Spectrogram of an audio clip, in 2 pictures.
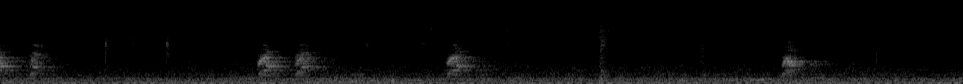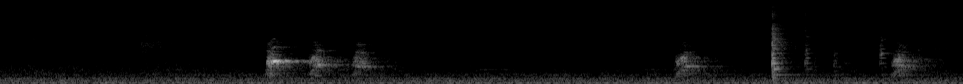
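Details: Barking dog, single and double barks every few seconds, the loudest near the middle, with a quiet hum and room noise between them.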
